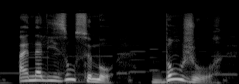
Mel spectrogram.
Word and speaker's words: bonjour: Bonjour. Il y a un son nasal très important sur le on. Ce n'est pas bonjour avec un N fort à la fin, c'est une vibration dans le nez.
